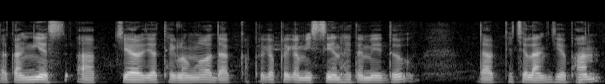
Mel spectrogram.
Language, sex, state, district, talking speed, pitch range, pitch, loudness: Karbi, male, Assam, Karbi Anglong, 160 wpm, 105-110 Hz, 110 Hz, -20 LUFS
